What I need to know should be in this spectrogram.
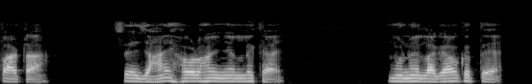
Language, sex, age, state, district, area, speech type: Santali, male, 18-30, Jharkhand, Pakur, rural, spontaneous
